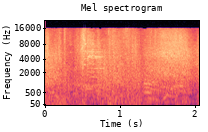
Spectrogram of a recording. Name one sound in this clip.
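A fireball bursts with a roar.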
